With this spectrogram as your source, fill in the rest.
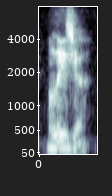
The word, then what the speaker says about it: Malaysia: word what's the name of your country again malaysia very good it's as sounds like a little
